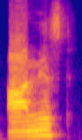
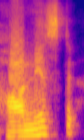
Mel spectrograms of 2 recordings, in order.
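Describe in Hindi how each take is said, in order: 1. शब्द स्वर से शुरू होता है, h नहीं है। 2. शब्द की शुरुआत हल्की साँस वाली h ध्वनि से होती है। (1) "जबड़े के अंदर से आवाज उत्पन्न हो रही" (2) "हवा यहां से डायरेक्ट निकल रही"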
